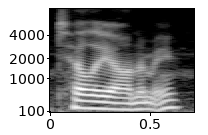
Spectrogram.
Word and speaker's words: teleonomy: No need to apologize for pronunciation. You've got it absolutely right, teleonomy.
